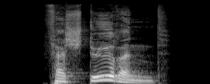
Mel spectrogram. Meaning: present participle of verstören
- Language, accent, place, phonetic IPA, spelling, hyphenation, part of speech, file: German, Germany, Berlin, [fɛɐ̯ˈʃtøːʁənt], verstörend, ver‧stö‧rend, verb, De-verstörend.ogg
